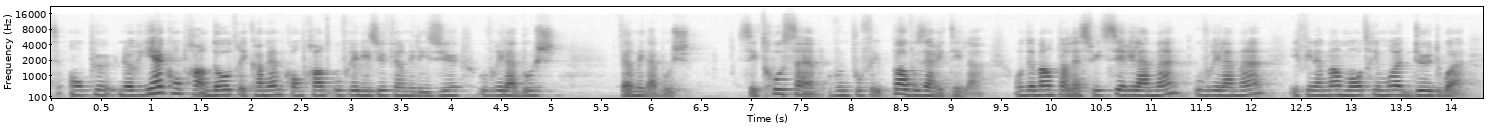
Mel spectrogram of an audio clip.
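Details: Adult speaker, French; normal speech.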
